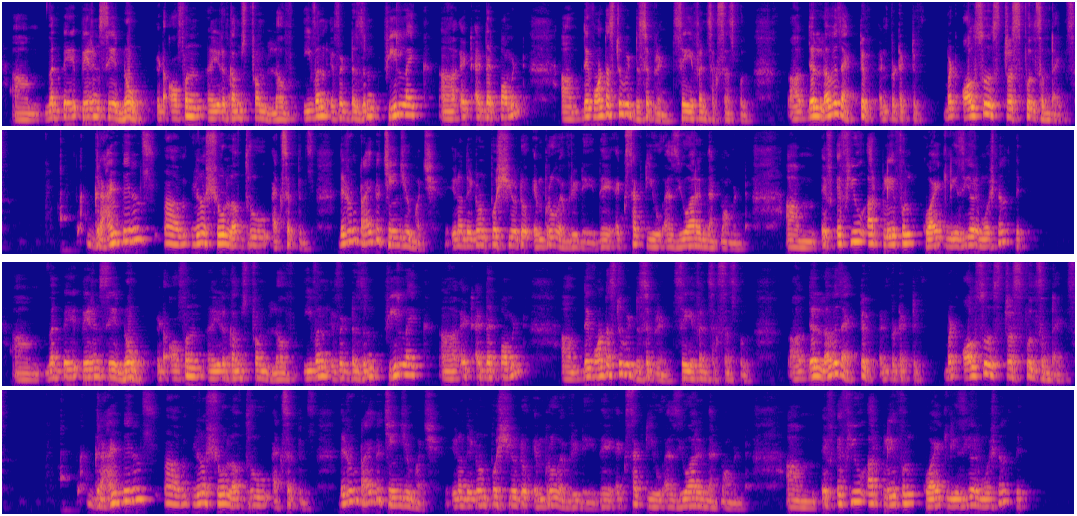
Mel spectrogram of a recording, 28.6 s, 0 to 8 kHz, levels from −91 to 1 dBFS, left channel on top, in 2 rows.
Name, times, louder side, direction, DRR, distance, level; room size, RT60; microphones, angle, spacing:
voice 1, 0.1-5.5 5.8-12.0 12.6-14.3 15.4-27.9, left 2 dB, 85° left, 7 dB, 0.5 m, -28 dB
3.5 x 2.1 x 3.0 m, 0.41 s
head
